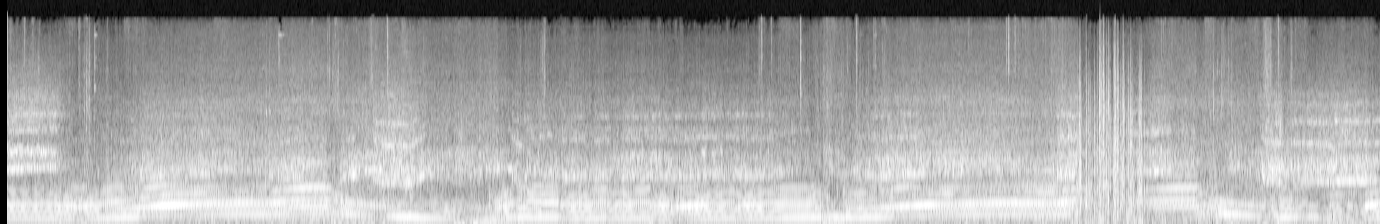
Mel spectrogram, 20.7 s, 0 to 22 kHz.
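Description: Subaru BRZ's FA20 flat-four with a catless test pipe and custom cat-back exhaust, heard from inside the cabin, revving up and falling back again and again through drift slides, with tyres squealing.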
